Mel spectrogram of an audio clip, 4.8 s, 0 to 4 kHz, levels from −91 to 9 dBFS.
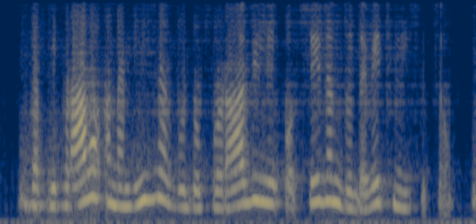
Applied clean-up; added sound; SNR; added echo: neural separator model SepFormer DNS4.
